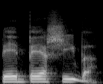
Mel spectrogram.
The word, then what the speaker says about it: Beersheba: But Be'er Sheba. Say it quickly like Be'er Sheba. Be'er Sheba. Like the word bear, like the fairy bear, Yeah. Woods. Yeah. Be'er Sheba.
